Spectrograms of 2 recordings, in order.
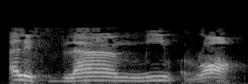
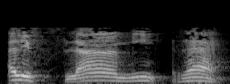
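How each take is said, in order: First: The letters are pronounced heavy, with a thick mouth. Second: The letters are pronounced light, with a thin mouth. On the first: "with tafkhim, with heavy mouth" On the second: "tarqiq, light mouth"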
